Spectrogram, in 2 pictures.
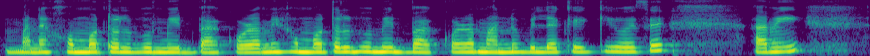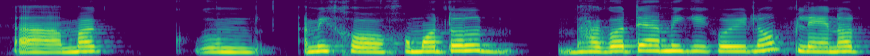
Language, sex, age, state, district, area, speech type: Assamese, female, 18-30, Assam, Majuli, urban, spontaneous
